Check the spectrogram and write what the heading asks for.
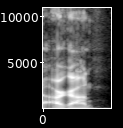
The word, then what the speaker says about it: Argonne: So I'm probably going to pronounce this wrong. You smell like schnitzel. In the Argonne? Is it Argonne? Oh, yeah, Argonne.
